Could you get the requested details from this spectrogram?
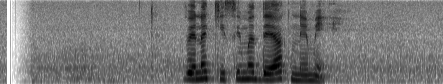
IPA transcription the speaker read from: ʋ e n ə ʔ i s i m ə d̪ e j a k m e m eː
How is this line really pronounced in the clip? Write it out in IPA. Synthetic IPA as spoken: ʋ e n ə k i s i m ə d̪ e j a k n e m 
